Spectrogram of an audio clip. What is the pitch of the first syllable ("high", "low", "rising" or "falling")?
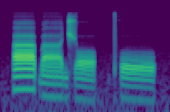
high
